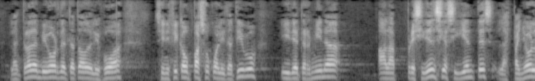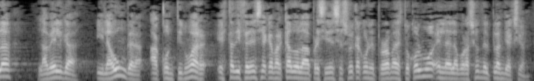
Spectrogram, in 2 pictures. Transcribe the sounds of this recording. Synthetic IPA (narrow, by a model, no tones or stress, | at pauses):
laent̪ɾað̞aembiɣ̞o̞ɾðe̞lt̪ɾat̪aðoð̞eliɦβo̞a | siɣnifikaumpaso̞kwalit̪at̪iβ̞o | iðe̞t̪e̞ɾmĩnaː | lapɾe̞siðẽ̞nsjasiɣje̞nt̪e̞slaehspaɲo̞la | laβ̞e̞lɣa | ilauŋɡaɾaːko̞nt̪inuaɾe̞st̪aðife̞ɾe̞nsjakeamaɾkað̞olapɾe̞siðe̞nsjaswe̞kako̞ne̞lpɾoɣɾamaðe̞st̪oko̞lmoe̞nlaelaβo̞ɾasjo̞nd̪e̞lpland̪eaksjõ̞n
